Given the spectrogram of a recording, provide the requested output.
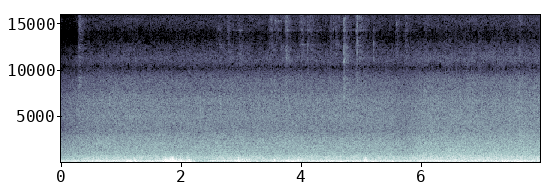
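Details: New Powerhaus 2110cc air-cooled VW flat-four, upgraded heads, dual 44 carburetors, for a 1966 bus, on dyno after valve adjustment, warmed up: deep steady rumble holding even under load, no tapping or uneven beat; normal running.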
